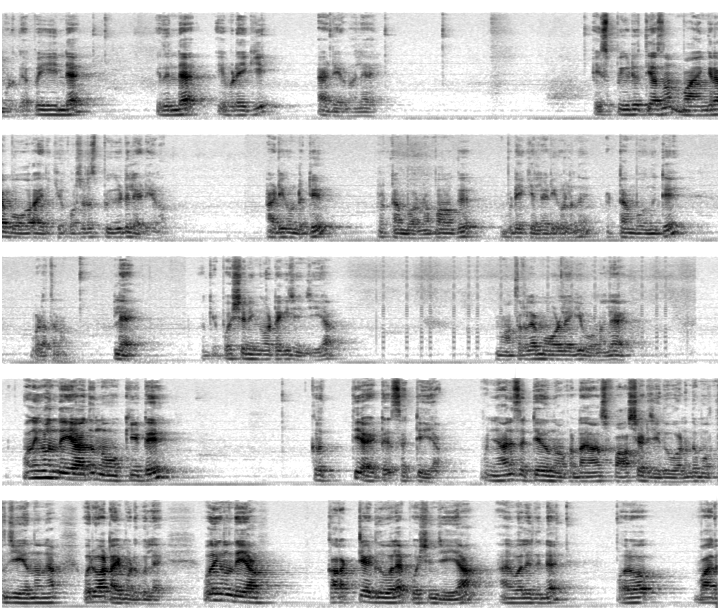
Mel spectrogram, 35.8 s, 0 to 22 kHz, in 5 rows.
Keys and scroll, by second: 6.3 space.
